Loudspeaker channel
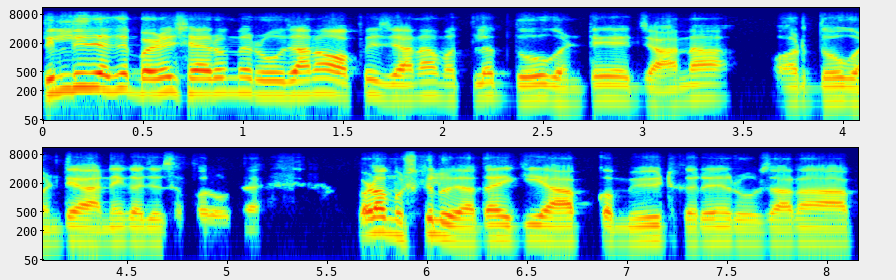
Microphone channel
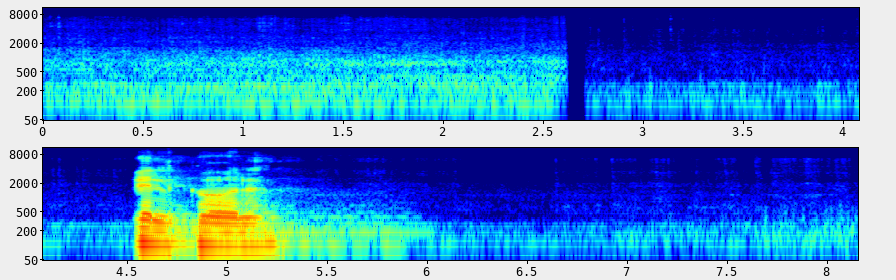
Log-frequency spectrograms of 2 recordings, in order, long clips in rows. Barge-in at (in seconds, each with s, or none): 4.6 s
